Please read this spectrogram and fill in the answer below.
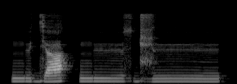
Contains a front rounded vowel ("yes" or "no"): yes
